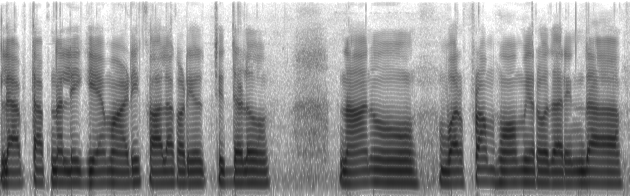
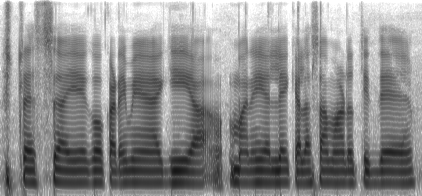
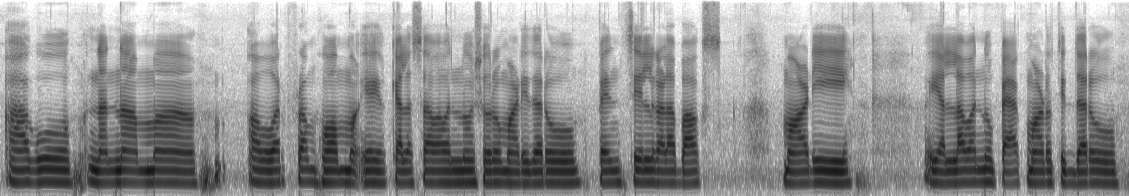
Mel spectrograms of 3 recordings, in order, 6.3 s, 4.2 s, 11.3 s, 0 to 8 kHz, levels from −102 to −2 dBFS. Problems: background sounds at intervals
